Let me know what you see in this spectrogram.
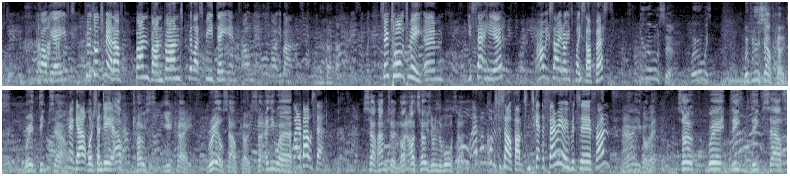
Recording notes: Took refuge under the cover of the covered outdoor stage at Sav Fest. After getting absolutely drenched interviewing outside I took refuge under the cover of the covered outdoor stage at Sav Fest. We even had a full crowd Sing -a-long in the quiz to thank them for keeping the noise levels down a bit so I could interview.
